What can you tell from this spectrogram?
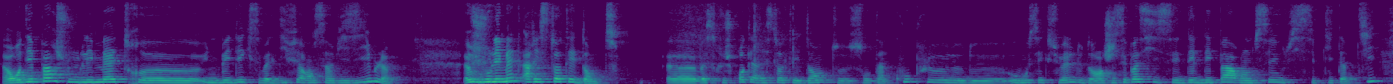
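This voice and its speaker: Woman, casual book chat, halting with fillers, average pitch, reverberant room. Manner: chatty, hesitant with many fillers and restarts. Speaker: book vlogger. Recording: echoey room.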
